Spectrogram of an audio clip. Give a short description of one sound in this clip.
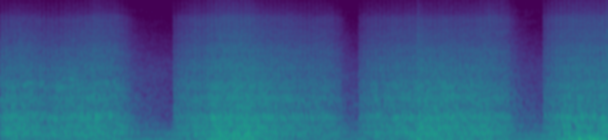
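Gunfire rattles in a battle.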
